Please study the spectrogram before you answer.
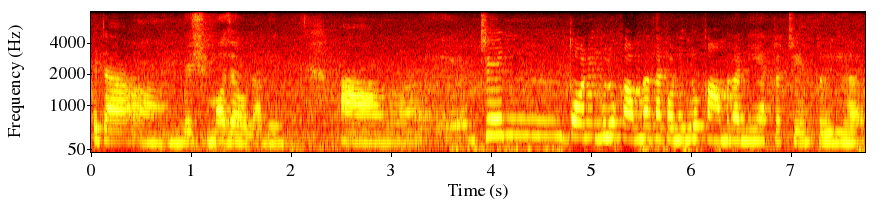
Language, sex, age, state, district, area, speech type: Bengali, female, 45-60, West Bengal, Birbhum, urban, spontaneous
